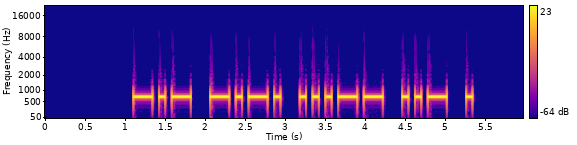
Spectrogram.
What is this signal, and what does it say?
Morse code, heard as a keyed tone, about 18 wpm, 700 Hz. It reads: KC3UE
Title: Speed Racing - USA Call Signs 15wpm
